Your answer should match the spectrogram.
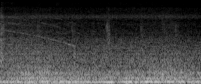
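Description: A third-generation Toyota Tacoma engine runs just after an oil change, giving a steady, close, low rumbling idle that holds evenly throughout with no pauses.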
